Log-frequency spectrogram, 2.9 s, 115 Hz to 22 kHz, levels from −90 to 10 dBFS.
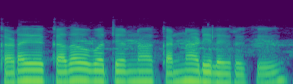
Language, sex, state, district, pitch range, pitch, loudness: Tamil, male, Tamil Nadu, Kanyakumari, 115-135 Hz, 130 Hz, -15 LUFS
